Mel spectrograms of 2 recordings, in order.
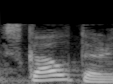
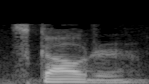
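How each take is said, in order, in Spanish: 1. La T se pronuncia claramente. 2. La T se come, al estilo americano.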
